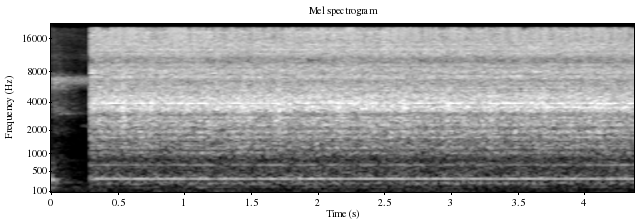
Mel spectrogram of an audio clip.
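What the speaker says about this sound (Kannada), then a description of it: "ಫ್ರೈ ಮಾಡ್ಕೊಂಡಿರೋಂತಹ ತರಕಾರಿಗಳನ್ನು ಇವಾಗ ಗ್ರೈಂಡ್ ಮಾಡ್ಕೊಳ್ತಾ ಇದ್ದೀನಿ" A mixer grinder starts abruptly and runs with a loud, steady motor whine and grinding hum throughout, grinding fried vegetables.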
